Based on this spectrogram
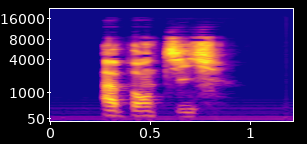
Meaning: lean-to, shed, appentice, pentice, pent, penthouse
- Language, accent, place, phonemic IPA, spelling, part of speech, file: French, France, Lyon, /a.pɑ̃.ti/, appentis, noun, LL-Q150 (fra)-appentis.wav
